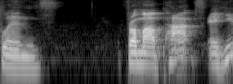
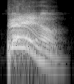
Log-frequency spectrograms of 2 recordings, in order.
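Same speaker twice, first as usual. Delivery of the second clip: sudden high, loud impact noise; explosive imitated hit; loud "bam"; 8 semitones higher, 11 dB louder than usual. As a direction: shout the sound of a smack.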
